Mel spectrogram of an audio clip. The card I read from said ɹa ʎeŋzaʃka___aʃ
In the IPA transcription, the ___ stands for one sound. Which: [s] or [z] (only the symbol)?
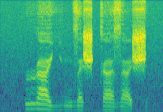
z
